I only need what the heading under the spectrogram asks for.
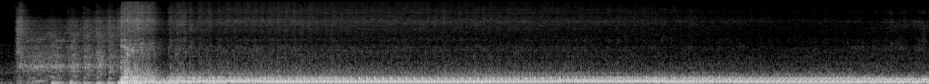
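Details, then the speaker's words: Original VQ35DE in the G35 coupe, before its VK56 swap, with its 2.25-inch piping and catalytic converters removed (primary cats still fitted): short crank, then a loud, deep, rumbling idle that holds steady; sounds far better with open exhaust. "Sounds a million times better. Wish I get those primary cats out of there."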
